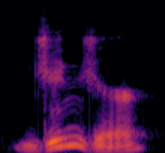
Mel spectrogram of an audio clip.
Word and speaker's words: ginger: With ginger, we use the J sound, like juice and jump, j, and the regular N, ginger.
